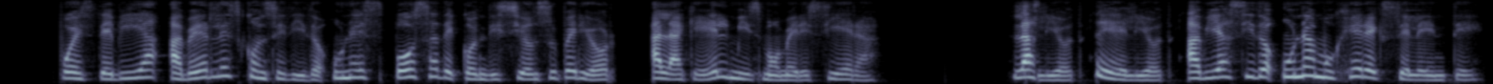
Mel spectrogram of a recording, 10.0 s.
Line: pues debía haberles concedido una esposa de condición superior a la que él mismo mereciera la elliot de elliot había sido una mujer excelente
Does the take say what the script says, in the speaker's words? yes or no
yes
